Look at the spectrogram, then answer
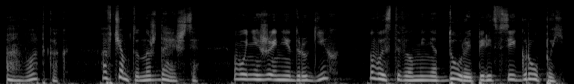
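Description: A woman's voice: mid-range voice, brisk, mellow, pitched above the performer's own voice, lightly acted. A woman voicing a hot-tempered young female student in an audiobook, speaking sharply and indignantly. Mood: furious.

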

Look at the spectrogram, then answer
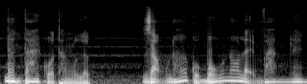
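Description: A man's voice: on the low side, huge pitch swings, a little fast, slightly rough, dull audio, soft background music. A man narrating a horror audiobook in a suspenseful, dramatic way.

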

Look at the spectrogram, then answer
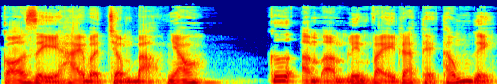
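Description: A man's voice: fairly low pitch, normal speed, natural voice. A man voicing a stern older village woman who scolds in a matter-of-fact way. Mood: scolding.

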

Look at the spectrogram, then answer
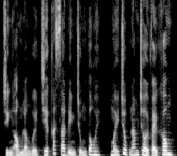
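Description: A woman's voice: mid-range voice, animated, fast talker, voice pushed up, natural voice. A woman voicing an indignant elder sister who insists and confronts in an audio story. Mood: insistent, accusing.

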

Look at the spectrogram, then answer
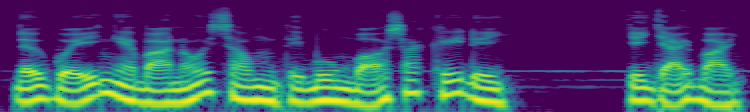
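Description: A man narrating a scripted ghost story in a steady way. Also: low-pitched, normal speed. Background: faint background music.

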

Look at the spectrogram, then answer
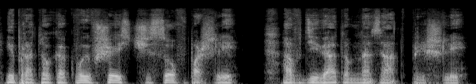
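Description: A man's voice: extremely low pitch, measured pace, slightly rough, full character voice. A man playing a brooding, gloomy young man who speaks curtly. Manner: curt, gloomy, softening at times.

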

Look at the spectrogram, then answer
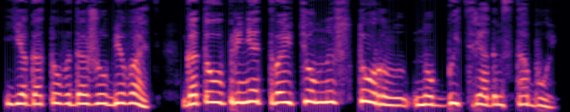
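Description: A woman voicing a desperate young woman in love, pleading in high, strained, near-shouted lines. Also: normal speed, slightly rough, no room sound, studio quality, natural voice. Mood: devoted.

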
